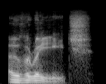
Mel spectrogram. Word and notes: overreach: British English

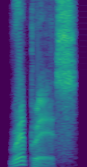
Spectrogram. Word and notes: reprice: British English

